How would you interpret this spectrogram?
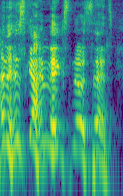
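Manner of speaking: reads the comment through loud high laughter; bursting out laughing mid-sentence. Real, not acted. Teacher laughs reading a viewer's mocking comment aloud, loud laughter.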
